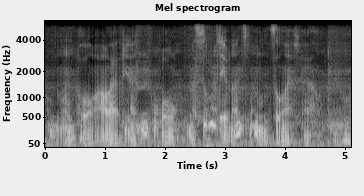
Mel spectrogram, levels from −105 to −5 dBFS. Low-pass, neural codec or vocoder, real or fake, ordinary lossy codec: 5.4 kHz; autoencoder, 22.05 kHz, a latent of 192 numbers a frame, VITS, trained on many speakers; fake; none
